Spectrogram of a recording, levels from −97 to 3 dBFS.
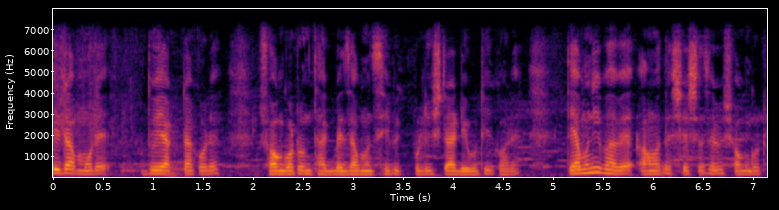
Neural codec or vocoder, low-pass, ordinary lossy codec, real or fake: none; 7.2 kHz; none; real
